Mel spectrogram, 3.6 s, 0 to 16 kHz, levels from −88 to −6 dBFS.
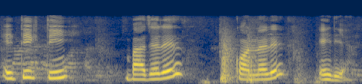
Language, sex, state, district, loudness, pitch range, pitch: Bengali, female, West Bengal, Cooch Behar, -16 LUFS, 220-295 Hz, 260 Hz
